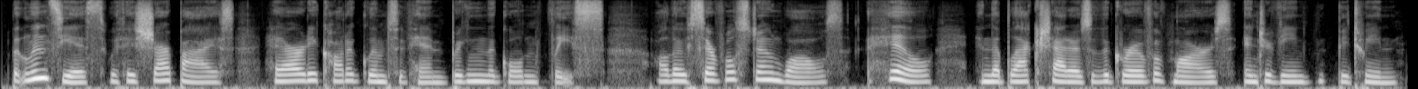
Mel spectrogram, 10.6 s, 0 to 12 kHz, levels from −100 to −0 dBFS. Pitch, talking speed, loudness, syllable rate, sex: 205 Hz, 190 wpm, -19 LUFS, 5.7 syllables/s, female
